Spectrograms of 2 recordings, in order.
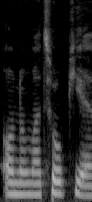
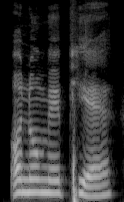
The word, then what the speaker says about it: onomatopoeia: Zara, Ada, and Toby walked out of their literature class, laughing about how the teacher mispronounced onomatopoeia. Did you hear the way she said it? Toby chuckled. Onome Pierre, like she was calling a place in Jers.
